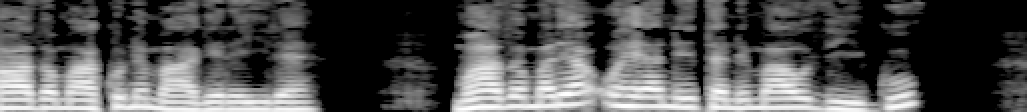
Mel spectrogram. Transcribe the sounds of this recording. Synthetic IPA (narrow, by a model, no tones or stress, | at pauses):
aðɔmakunemaːɣeɾeiɾɛ | maaðɔmaɾeaʔohɛanetɛnemaoðiːɡo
